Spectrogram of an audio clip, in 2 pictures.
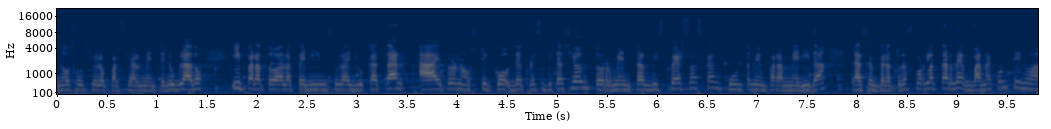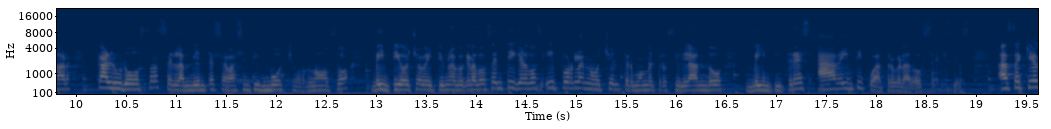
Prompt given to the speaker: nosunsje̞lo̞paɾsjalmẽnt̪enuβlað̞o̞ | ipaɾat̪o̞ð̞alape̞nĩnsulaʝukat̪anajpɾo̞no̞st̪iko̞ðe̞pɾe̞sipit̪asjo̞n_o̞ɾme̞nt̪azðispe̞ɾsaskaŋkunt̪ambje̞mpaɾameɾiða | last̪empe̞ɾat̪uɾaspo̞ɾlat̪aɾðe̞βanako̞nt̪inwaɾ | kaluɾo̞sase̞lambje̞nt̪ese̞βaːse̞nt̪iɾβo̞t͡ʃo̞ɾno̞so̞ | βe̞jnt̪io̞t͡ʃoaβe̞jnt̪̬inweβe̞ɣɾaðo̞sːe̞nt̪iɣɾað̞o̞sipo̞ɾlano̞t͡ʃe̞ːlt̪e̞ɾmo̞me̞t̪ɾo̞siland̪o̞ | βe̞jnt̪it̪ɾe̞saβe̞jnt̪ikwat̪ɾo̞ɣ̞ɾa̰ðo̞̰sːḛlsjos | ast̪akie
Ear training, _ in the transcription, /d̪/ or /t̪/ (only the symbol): t̪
